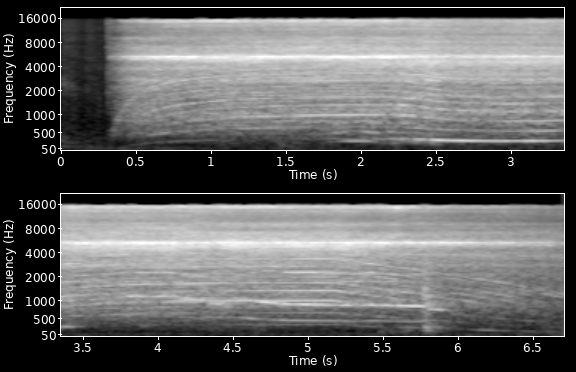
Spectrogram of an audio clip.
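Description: Oscillating cast saw switched on and cutting into a fiberglass cast on a child's foot: a loud, high steady whine whose pitch dips and rises a few times as the blade bears on the cast. It starts about a third of a second in.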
